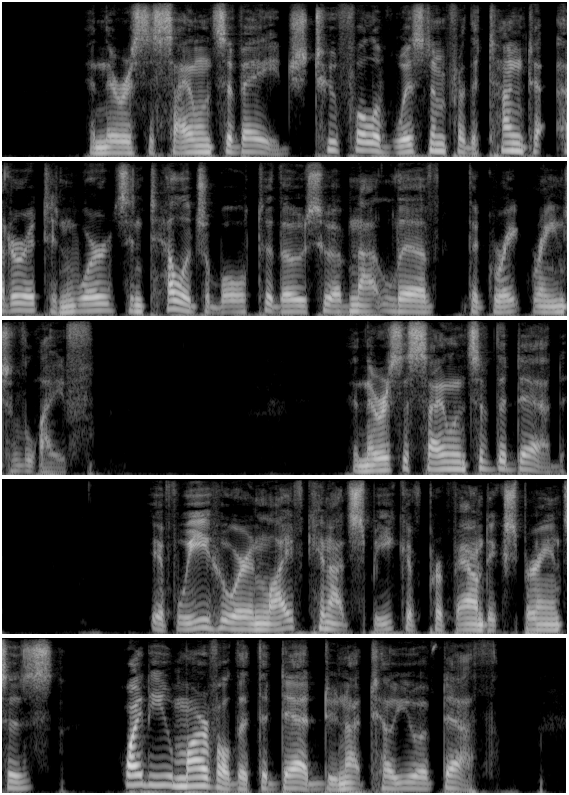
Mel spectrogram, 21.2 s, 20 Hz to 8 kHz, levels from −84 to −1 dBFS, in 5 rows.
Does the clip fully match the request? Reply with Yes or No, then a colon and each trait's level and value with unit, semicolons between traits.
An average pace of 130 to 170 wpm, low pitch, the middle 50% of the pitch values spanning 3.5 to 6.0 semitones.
Yes: average, 155 wpm; low, 115 Hz; average, 3.9 semitones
